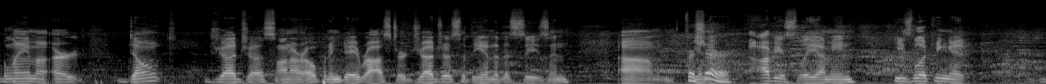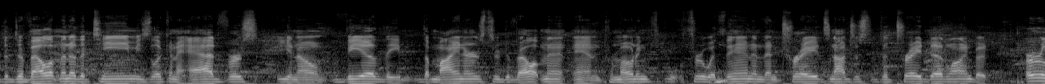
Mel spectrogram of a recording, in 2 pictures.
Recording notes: Recorded at Murphy's Pub in Wallingford!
